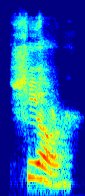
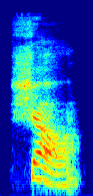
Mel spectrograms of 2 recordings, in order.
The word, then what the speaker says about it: sure: one is shaw well many bangladeshis say it as sheer sheer but is not the correct way of pronouncing this word here and it's correct pronunciation will be like this show she'll show like this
